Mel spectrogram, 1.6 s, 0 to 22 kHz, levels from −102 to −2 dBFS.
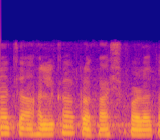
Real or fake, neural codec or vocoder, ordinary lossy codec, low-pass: real; none; Opus, 32 kbps; 7.2 kHz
